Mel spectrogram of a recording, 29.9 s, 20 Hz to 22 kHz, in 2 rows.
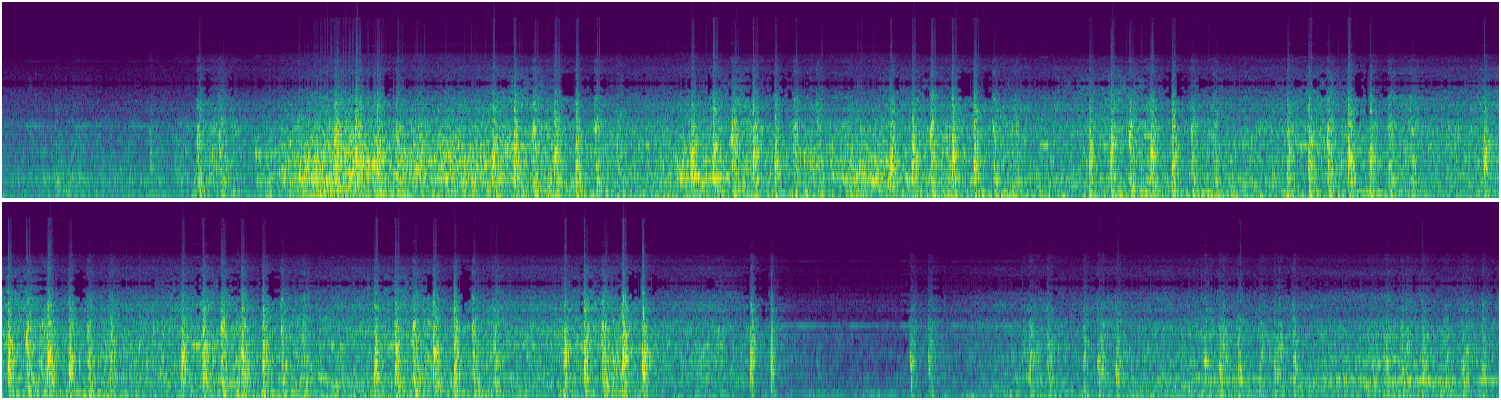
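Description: Odakyu electric commuter train passing close through a level crossing: steady rolling noise with many sharp wheel clicks over the rail joints. The noise dips briefly about 23 seconds in, then builds again, with a faint rising motor whine near the end.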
